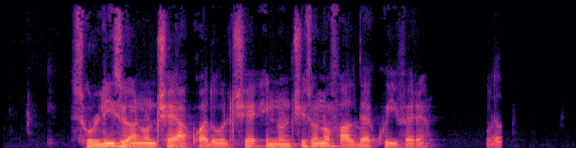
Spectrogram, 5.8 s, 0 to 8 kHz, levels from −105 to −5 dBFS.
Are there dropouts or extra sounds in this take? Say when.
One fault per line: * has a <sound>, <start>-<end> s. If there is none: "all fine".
* has a laugh, 4.9-5.0 s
